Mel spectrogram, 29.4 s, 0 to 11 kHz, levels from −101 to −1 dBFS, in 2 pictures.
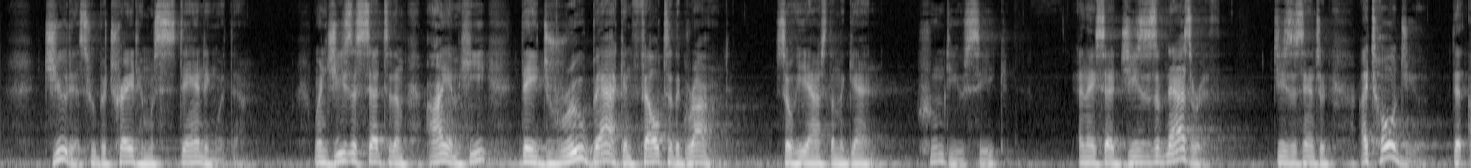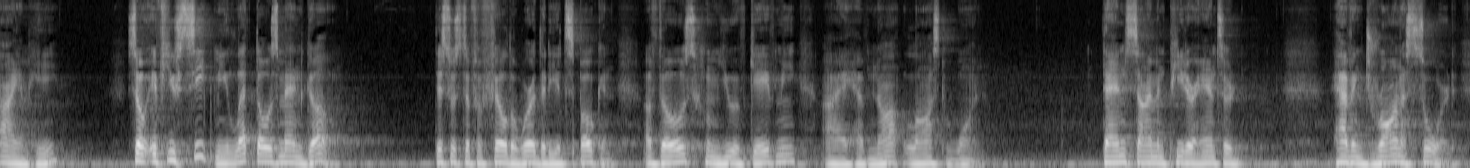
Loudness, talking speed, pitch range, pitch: -26 LUFS, 175 wpm, 100-125 Hz, 110 Hz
